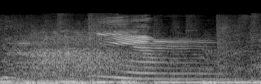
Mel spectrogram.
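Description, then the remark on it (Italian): A lone voice mimics a race car whizzing by on a racetrack, illustrating the Doppler effect, holding a nasal tone that slides steadily down in pitch over a couple of seconds, with a low constant hum underneath. “La stessa cosa succede con il rumore prodotto dalle vetture sulle piste automobilistiche”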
